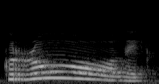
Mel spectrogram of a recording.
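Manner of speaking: Кролик with a very long held о; drawn-out О. Shown as a demonstration. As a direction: stretch the о in Кролик to single it out. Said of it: "Звук О голосний".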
